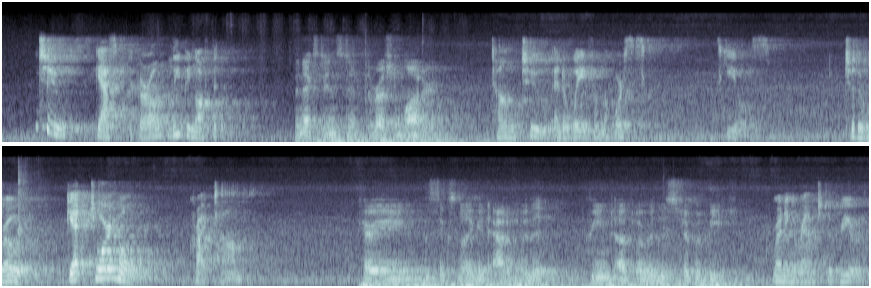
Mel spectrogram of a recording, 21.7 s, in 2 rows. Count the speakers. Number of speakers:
2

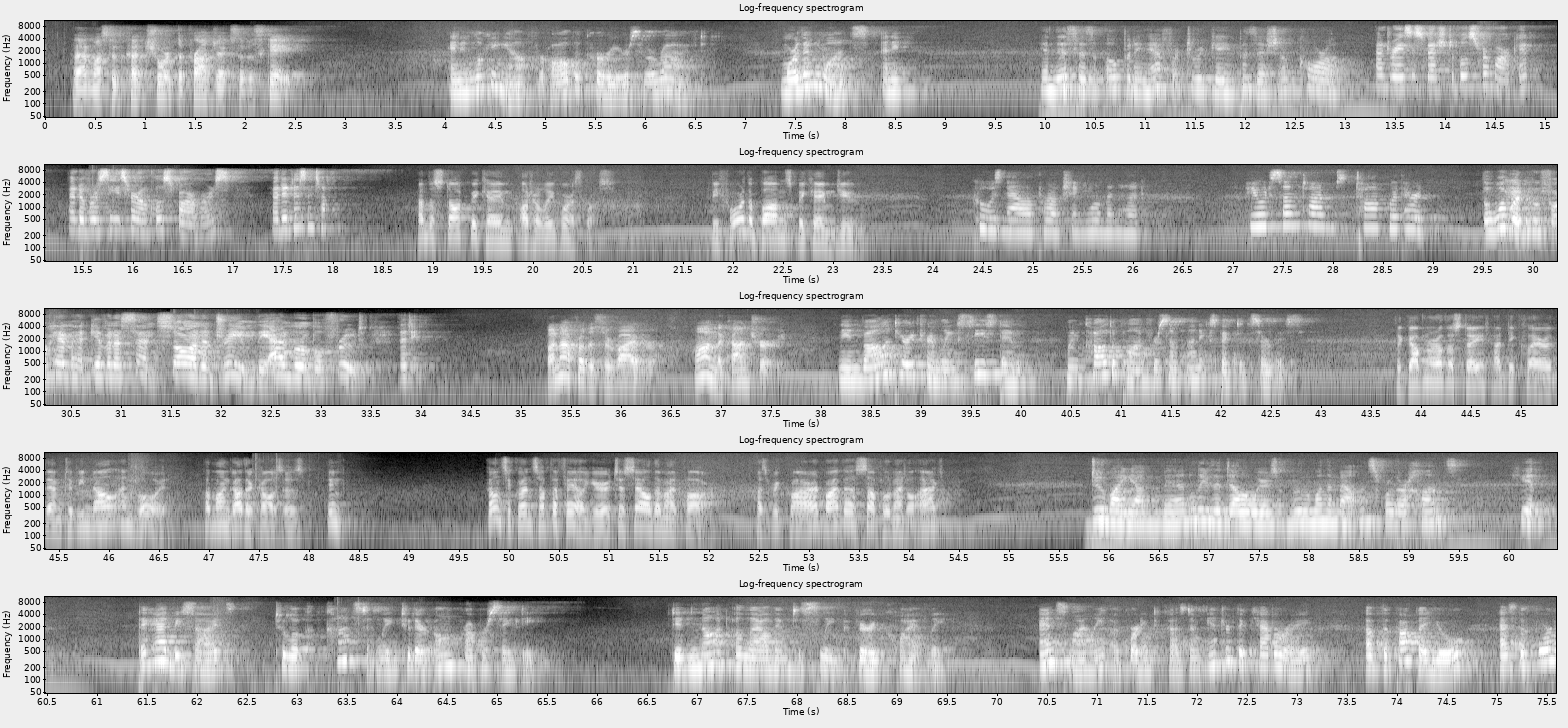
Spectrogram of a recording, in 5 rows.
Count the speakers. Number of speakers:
7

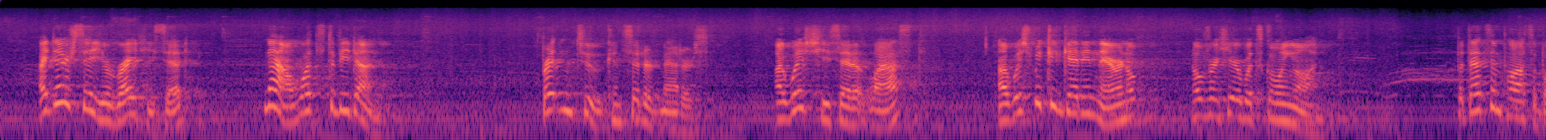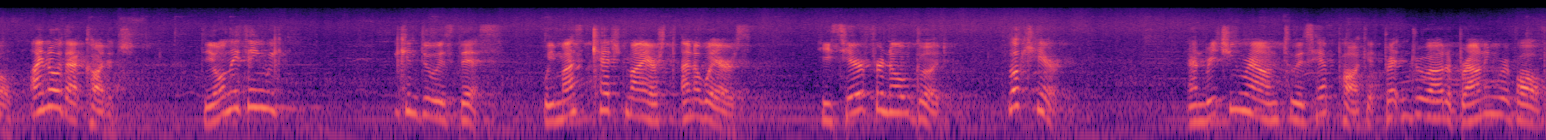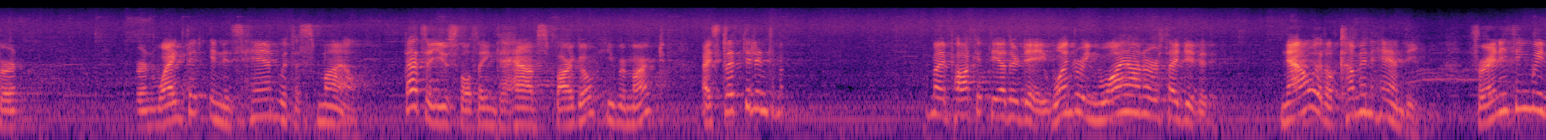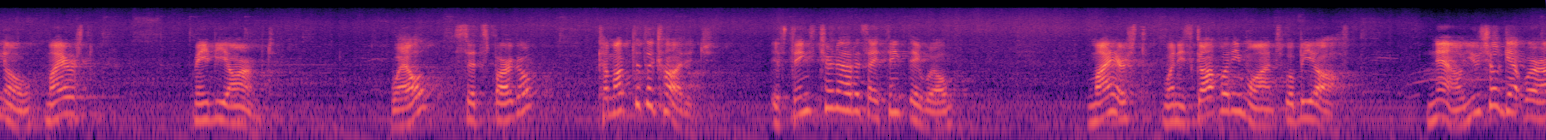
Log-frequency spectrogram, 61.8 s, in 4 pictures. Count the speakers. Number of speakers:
1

